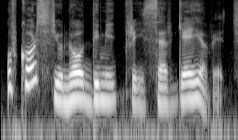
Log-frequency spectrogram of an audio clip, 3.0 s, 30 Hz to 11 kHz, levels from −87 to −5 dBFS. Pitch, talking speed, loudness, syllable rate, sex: 175 Hz, 120 wpm, -16 LUFS, 3.8 syllables/s, female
